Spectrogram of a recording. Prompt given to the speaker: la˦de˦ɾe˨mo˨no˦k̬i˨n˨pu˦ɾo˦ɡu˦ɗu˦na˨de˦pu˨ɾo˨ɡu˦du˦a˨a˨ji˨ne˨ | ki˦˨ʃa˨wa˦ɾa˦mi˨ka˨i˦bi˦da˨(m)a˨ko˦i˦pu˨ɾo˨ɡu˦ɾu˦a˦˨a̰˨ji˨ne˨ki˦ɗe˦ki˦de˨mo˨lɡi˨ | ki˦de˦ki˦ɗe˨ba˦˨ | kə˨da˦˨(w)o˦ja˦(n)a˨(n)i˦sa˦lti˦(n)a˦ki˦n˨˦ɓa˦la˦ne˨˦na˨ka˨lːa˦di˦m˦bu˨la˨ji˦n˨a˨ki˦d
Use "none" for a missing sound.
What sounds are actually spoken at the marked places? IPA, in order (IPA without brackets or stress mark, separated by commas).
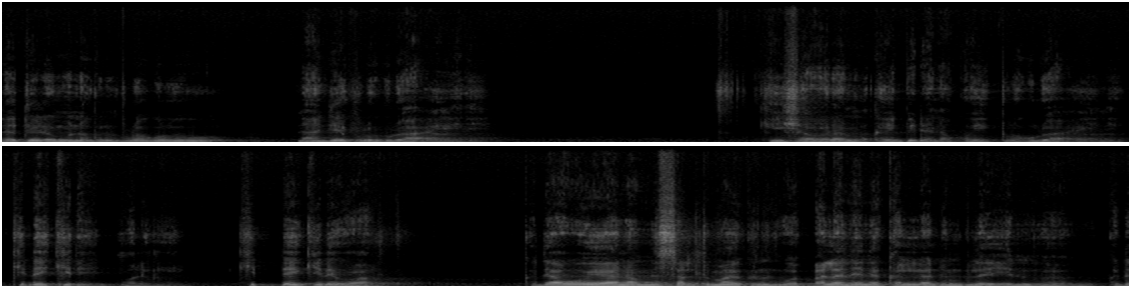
n, w, n, m, m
